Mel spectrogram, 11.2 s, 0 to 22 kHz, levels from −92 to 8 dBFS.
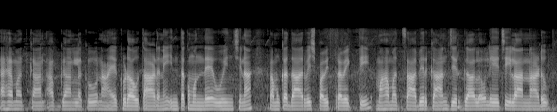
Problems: none marked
